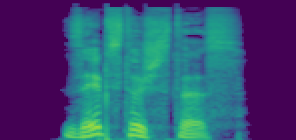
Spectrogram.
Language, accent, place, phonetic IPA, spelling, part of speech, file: German, Germany, Berlin, [ˈzɛlpstɪʃstəs], selbstischstes, adjective, De-selbstischstes.ogg
- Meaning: strong/mixed nominative/accusative neuter singular superlative degree of selbstisch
